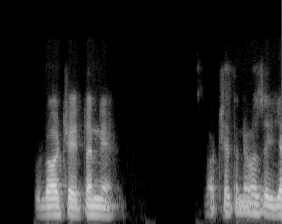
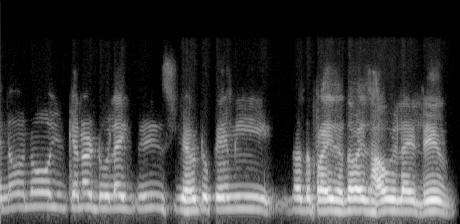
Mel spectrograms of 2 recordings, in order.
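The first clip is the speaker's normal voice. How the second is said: higher-pitched mock pleading; pleading protest; 4 semitones higher than usual. Seller to Lord walking off with bananas, pleading protest.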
